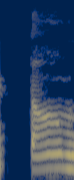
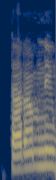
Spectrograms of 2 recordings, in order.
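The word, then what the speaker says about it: term: टर्म बुलाते हैं। टर्म, टर्म नहीं बुलाना, इसे आर साइलेंट होता है, टर्म।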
